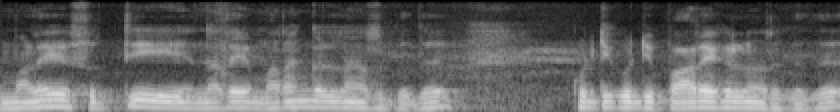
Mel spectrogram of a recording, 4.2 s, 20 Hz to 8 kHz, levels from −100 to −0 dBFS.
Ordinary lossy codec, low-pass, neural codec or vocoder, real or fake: none; 7.2 kHz; none; real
